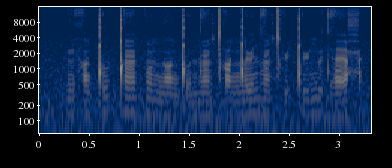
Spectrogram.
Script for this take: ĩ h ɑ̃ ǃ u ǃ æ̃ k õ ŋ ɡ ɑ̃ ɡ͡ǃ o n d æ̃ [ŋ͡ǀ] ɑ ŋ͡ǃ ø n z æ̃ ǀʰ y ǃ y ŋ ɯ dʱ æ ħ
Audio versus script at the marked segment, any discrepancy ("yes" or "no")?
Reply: yes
